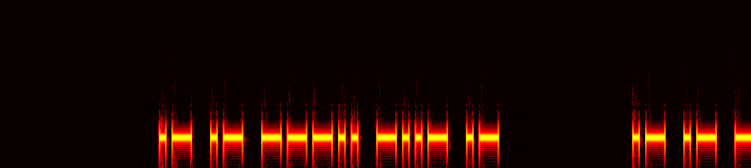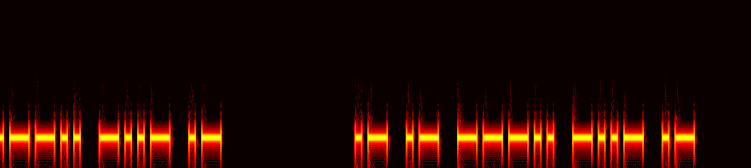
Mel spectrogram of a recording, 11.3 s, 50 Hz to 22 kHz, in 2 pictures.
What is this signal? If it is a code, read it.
Morse code, heard as a keyed tone, about 25 wpm, 700 Hz. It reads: AA8XA AA8XA AA8XA
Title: USA Call Signs - 5 Characters - Repeated 3x - 25wpm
